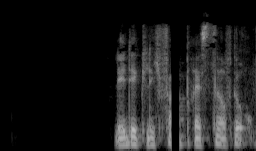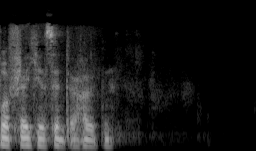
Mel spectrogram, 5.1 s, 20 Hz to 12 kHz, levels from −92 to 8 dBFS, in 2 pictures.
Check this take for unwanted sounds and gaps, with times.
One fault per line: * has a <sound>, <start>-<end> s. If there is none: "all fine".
* has a dropout, 1.7-1.8 s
